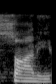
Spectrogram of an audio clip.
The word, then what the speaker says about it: Sonny: It's Sonny, it rhymes with Bonnie.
